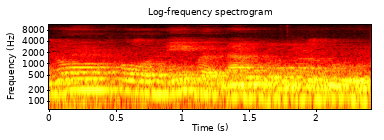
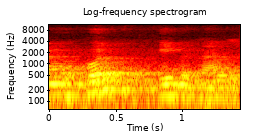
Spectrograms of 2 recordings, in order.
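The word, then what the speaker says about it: نوحٌ ابنه: Jadi bukan nukun bernahu, tapi nukuni bernahu.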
